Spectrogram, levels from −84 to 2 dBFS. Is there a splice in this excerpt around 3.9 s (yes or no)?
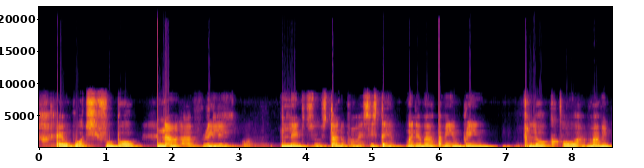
no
